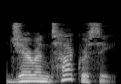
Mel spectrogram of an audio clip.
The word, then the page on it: gerontocracy: British English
